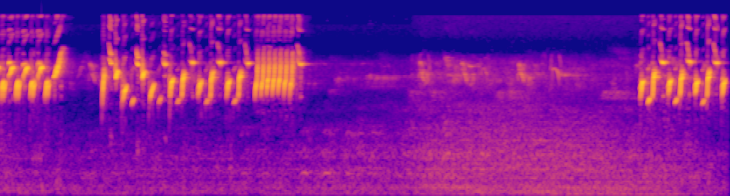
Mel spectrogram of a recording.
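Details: Wild European goldfinch song in khalwi style, used for tutoring young goldfinches: rapid high twittering phrases with buzzy, tightly packed trills, a pause of faint murmuring, then the twitter resumes.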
